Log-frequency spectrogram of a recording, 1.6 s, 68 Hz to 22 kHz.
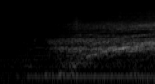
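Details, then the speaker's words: Hoover vacuum cleaner universal motor on a drag-race stand: whine climbs steadily in pitch and loudness as it races away past about 35,000 rpm, then every commutator bar is thrown out; overspeed and commutator failure. "now did you hear that thing race and take off there right at the end please tell me this is a good'n"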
